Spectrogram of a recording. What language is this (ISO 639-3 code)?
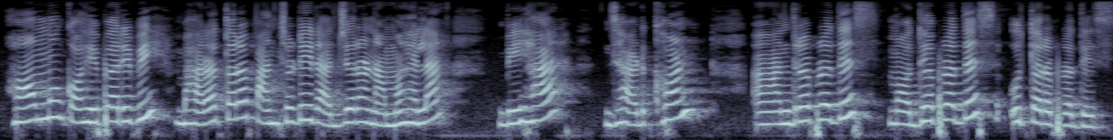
ori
